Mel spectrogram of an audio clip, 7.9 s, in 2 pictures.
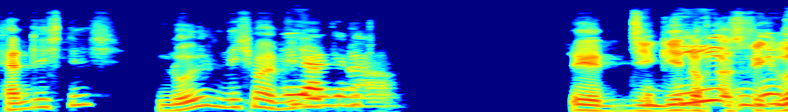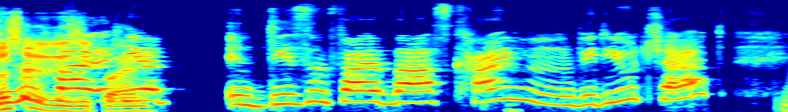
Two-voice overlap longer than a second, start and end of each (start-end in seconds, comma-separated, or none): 3.2-4.7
